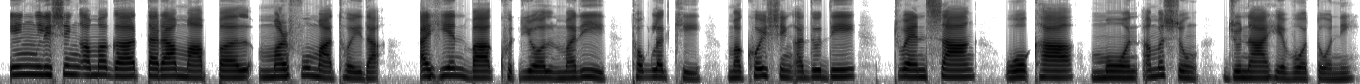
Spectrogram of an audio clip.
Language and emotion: Manipuri, neutral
